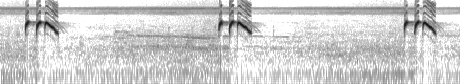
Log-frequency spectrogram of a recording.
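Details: Swallow in the morning repeating the same short phrase three times, roughly every four seconds: two clipped high chirps and a longer descending whistle. A faint steady high tone runs underneath.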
